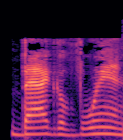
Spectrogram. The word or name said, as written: bag of wind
